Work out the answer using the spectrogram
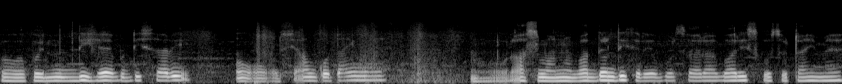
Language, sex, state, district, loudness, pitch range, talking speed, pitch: Rajasthani, female, Rajasthan, Churu, -18 LUFS, 165-185 Hz, 180 wpm, 175 Hz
